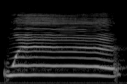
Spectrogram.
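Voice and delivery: high, long held mock wail; hammed-up child's bawl; drawn-out high crying wah. A narrator's reading. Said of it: "wailed Polly".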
